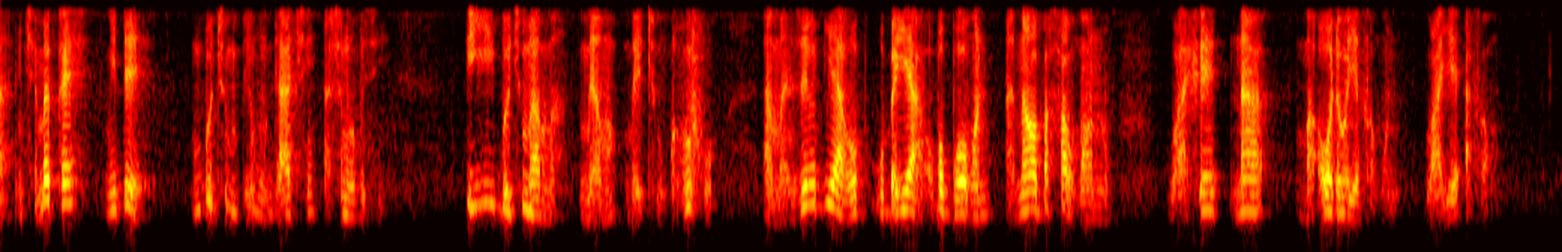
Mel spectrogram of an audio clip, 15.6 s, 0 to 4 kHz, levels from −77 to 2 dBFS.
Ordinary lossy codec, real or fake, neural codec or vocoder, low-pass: none; fake; vocoder, 22.05 kHz, 80 mel bands, WaveNeXt; 3.6 kHz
